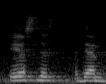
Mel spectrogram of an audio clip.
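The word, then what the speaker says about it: ejusdem: s d e m it us pronounced like if the j was an age yes them generous rule and it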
